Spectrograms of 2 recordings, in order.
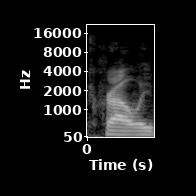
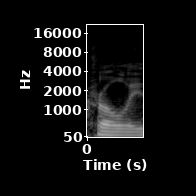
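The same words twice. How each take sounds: First: The first vowel sounds like the one in 'cow'. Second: The first vowel sounds like the one in 'crow'. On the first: "I like Crowley better" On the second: "rhymes with holy"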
